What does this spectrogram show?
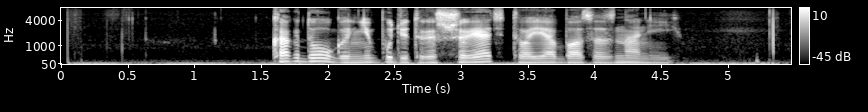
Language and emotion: Russian, neutral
